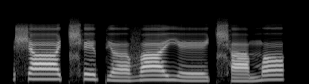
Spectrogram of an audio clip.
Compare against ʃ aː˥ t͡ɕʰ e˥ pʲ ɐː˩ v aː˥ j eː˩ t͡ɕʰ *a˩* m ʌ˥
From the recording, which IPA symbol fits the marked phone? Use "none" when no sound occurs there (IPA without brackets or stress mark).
a˩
